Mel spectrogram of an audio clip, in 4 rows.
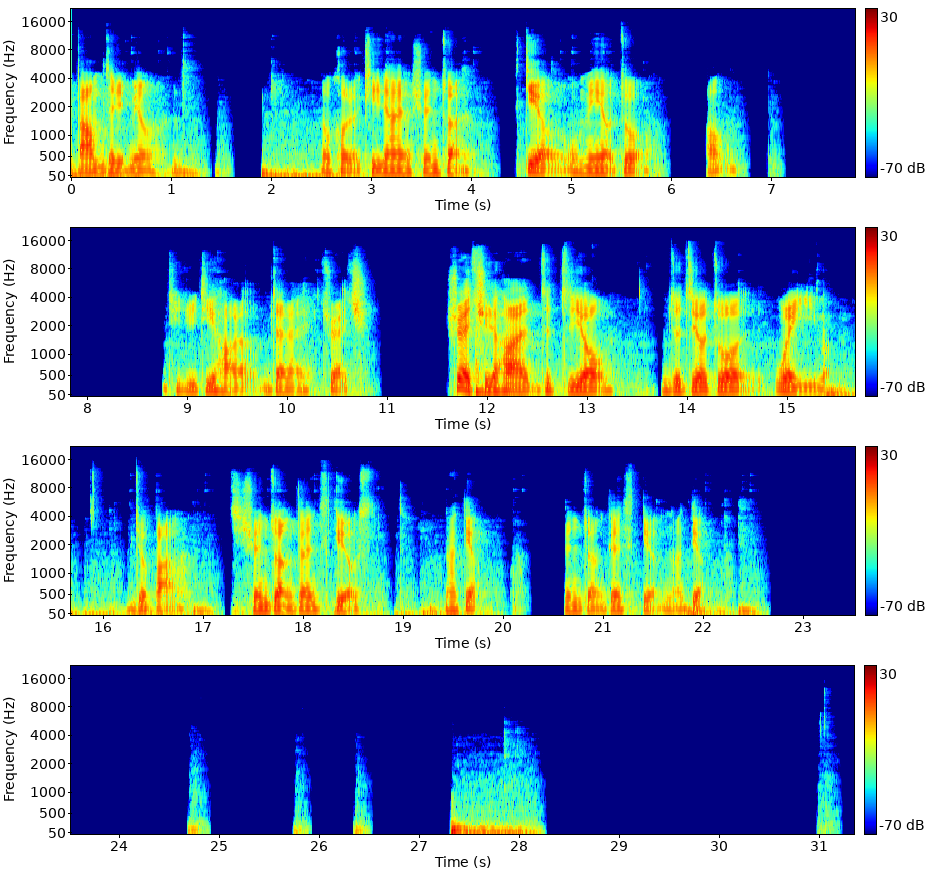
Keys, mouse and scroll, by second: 0.6 shift+click, 0.9 shift+click, 2.1 Delete, 2.8 click, 3.1 click, 4.0 click, 4.9-8.3 drag, 9.3 click, 10.4-11.2 drag, 12.9 click, 13.6 click, 15.3 click, 16.3 shift+click, 17.0 shift+click, 17.3 shift+click, 17.7 shift+click, 18.1 shift+click, 19.3 Delete, 20.2 click, 21.2-22.5 drag, 22.7 shift+click, 23.4 shift+click, 23.7 shift+click, 24.9 shift+click, 25.1 shift+click, 27.9 Delete, 29.4 click.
